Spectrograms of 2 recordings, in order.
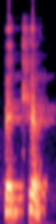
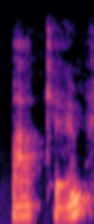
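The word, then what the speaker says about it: בכם: 백캠. 배라는 전치사가 있고 캠이 있는데 그래서 정확한 발음은 바캠이에요. 바캠.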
